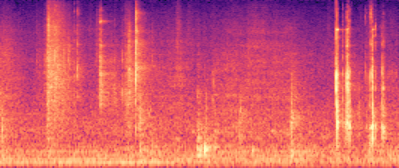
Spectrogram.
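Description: Metal clinks of a ratchet and socket being handled and fitted onto the rear differential's flange nut, with a quick run of sharp metallic clicks near the end.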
